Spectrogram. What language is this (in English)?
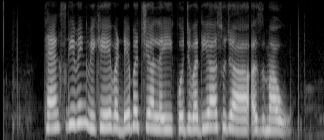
Punjabi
